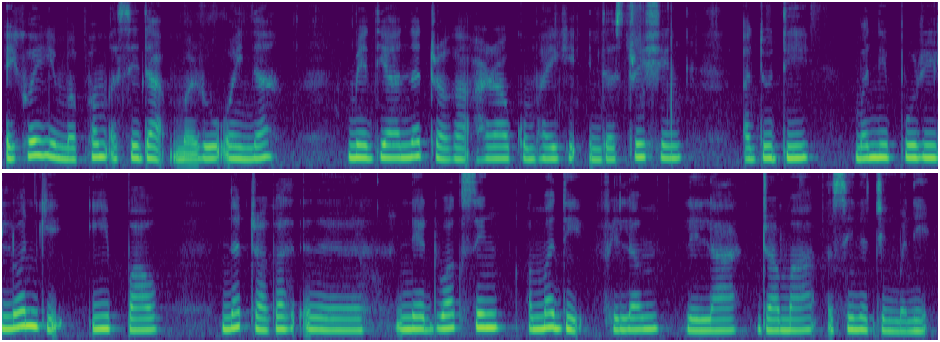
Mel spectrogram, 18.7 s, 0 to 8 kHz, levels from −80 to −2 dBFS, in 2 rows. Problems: none marked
